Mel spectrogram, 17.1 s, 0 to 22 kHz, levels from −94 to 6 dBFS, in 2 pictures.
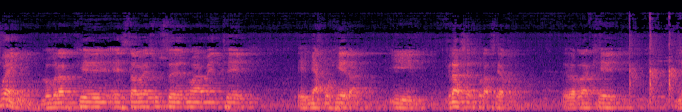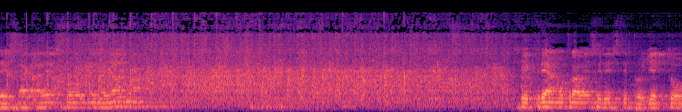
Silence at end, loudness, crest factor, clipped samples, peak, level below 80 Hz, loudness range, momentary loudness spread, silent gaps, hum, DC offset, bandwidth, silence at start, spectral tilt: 0 s; -23 LUFS; 20 dB; under 0.1%; -4 dBFS; -52 dBFS; 3 LU; 10 LU; none; none; under 0.1%; 14.5 kHz; 0 s; -5 dB/octave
